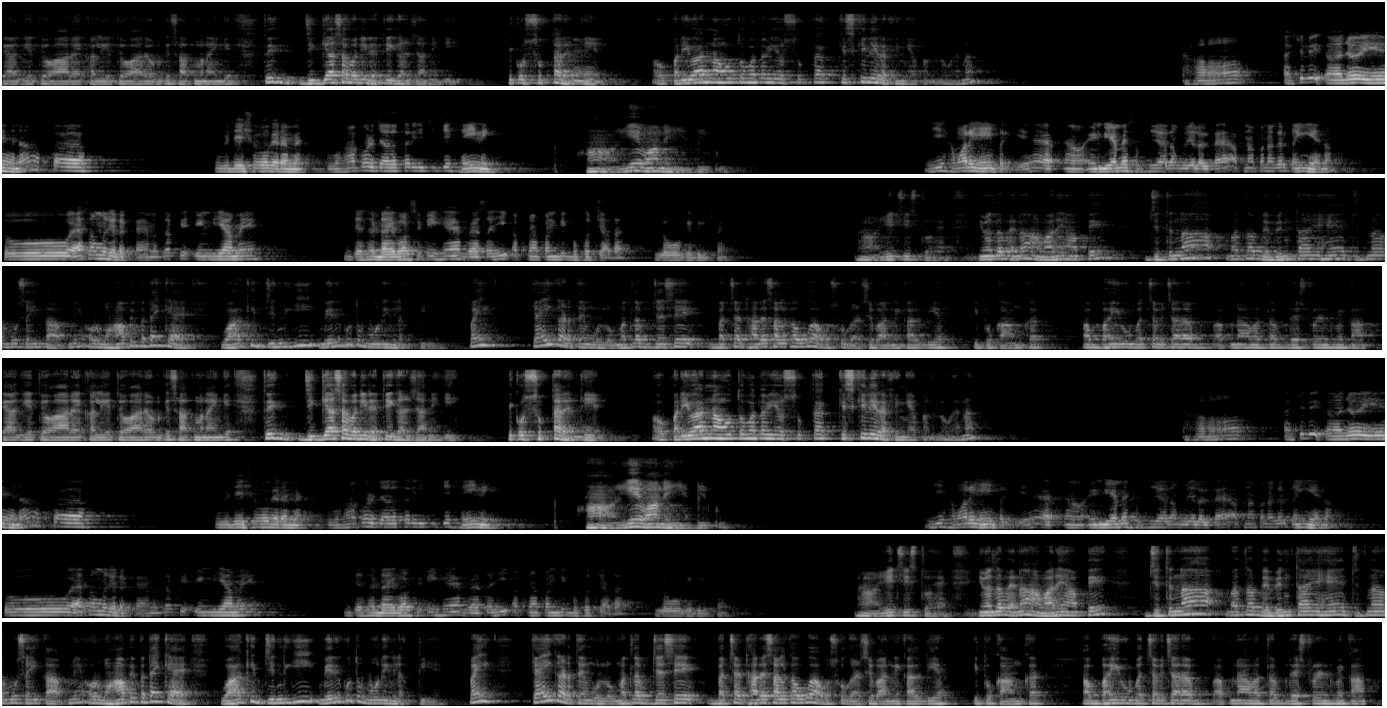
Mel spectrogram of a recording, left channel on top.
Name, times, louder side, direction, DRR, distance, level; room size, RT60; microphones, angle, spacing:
voice 1, 0.0-4.6 5.1-6.0 6.5-9.8 19.7-21.1 36.2-38.8 39.1-45.9 46.2-46.5 46.8-51.9 52.3-55.1, right 4 dB, 55° right, 0.5 m, -28 dB
voice 2, 11.8-12.5 12.8-14.7 16.0-18.8 23.1-27.2 27.7-30.2 31.1-34.9, left 4 dB, 50° left, 0.5 m, -28 dB
14.0 x 12.0 x 2.8 m
head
